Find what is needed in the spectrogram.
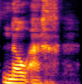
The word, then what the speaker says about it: Noach: Because when you have a patach underneath a hey at the end of the word, it's just like the letter ches at the end of the word with a patach. Everyone knows how to pronounce Noach. No, ach, aleph, ches. The ches is a shva noch.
